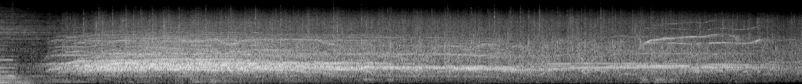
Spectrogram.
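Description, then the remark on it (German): An audience at a live concert tour breaks into loud, sustained applause, a dense wash of clapping with a few whistles and cheers rising over it, lasting several seconds without easing much. “Applaus.”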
